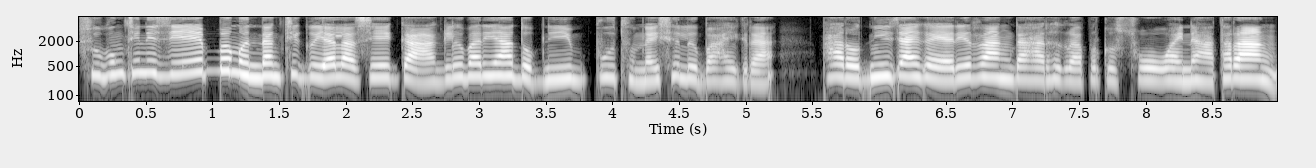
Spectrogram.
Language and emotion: Bodo, disgusted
